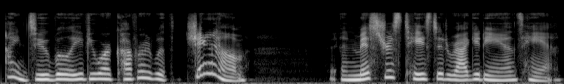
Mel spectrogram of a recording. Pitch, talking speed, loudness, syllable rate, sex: 235 Hz, 150 wpm, -16 LUFS, 5.5 syllables/s, female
